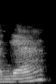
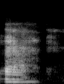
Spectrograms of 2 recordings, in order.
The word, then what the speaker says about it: が: ở trong câu này nó sẽ không đọc là gá, nó đọc là gà, nó đọc là gà, hiểu không?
